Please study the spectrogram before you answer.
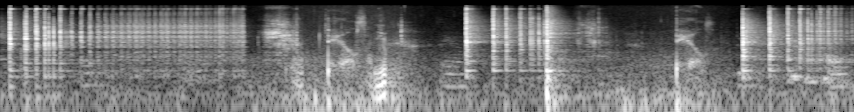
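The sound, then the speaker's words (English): A coin is flipped and lands, giving bright metallic clinks and rattling spins in a few separate bursts with quieter gaps between them. “Roll the tape back to a moment right at the beginning of our coin flip.”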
